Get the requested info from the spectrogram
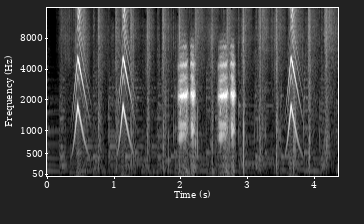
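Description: Frog croaking sound effects: five croaks in quick succession, three short chirps that swoop up and back down in pitch, with two flatter, buzzier croaks between them.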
